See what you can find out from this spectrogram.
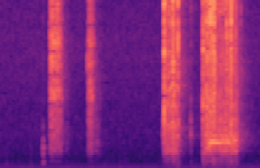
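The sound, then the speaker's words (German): Camera shutter clicks with no beep: two short, crisp bursts followed by two louder, longer mechanical shutter sounds, bright and sharp, over a faint steady low hum. “Das ist das gleiche ohne Piepsen.”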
